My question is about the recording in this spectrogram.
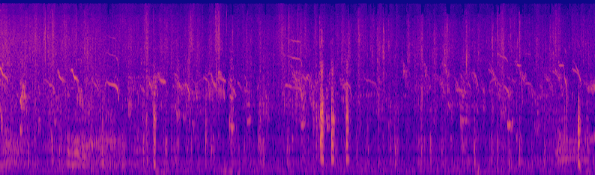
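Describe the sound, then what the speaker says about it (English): Hand-raised chickens at a farm clucking and chattering close by, a busy flock of overlapping short calls and squawks with no talk. "All our chickens are very friendly."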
